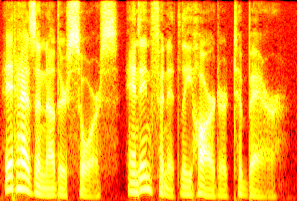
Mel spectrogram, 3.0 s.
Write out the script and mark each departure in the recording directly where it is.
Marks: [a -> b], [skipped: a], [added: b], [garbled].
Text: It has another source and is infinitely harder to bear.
It has another source and [skipped: is] infinitely harder to bear.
